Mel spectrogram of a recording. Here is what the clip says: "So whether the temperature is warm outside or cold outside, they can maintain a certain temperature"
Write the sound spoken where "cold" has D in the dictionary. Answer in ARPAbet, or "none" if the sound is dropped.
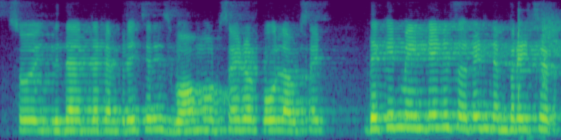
none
